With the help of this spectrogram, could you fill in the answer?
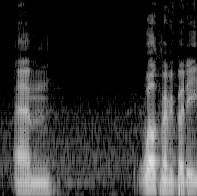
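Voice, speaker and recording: This is a man speaking with an English accent. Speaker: panel moderator. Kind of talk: conference panel moderation.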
